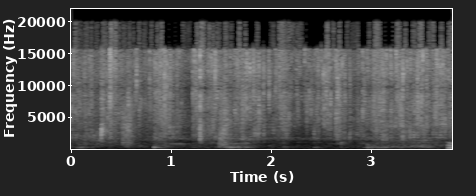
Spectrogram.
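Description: Tap water runs and splashes into a sink while an antique French copper pot is rinsed, a steady close wash with brief interruptions as the pot shifts under the stream.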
